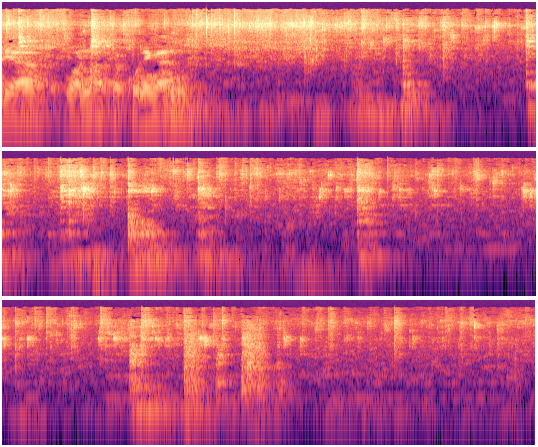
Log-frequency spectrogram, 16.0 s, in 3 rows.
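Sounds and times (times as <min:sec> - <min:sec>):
spatula scraping wok: 0:00.0 - 0:04.6, 0:05.2 - 0:09.8
aromatics sizzling in hot oil: 0:00.0 - 0:16.0.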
